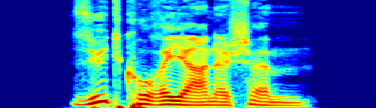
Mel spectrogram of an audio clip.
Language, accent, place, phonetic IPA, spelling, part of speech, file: German, Germany, Berlin, [ˈzyːtkoʁeˌaːnɪʃm̩], südkoreanischem, adjective, De-südkoreanischem.ogg
- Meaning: strong dative masculine/neuter singular of südkoreanisch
